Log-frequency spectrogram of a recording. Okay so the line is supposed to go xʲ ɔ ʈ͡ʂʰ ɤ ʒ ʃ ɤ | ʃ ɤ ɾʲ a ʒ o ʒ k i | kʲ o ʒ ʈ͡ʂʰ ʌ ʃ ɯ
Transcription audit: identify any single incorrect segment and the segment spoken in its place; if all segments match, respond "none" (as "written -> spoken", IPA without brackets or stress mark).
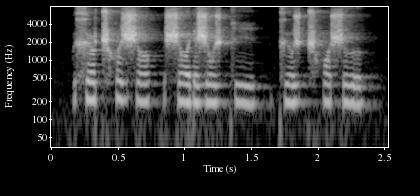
ʌ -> ɔ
